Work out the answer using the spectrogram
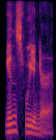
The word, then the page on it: inswinger: American English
